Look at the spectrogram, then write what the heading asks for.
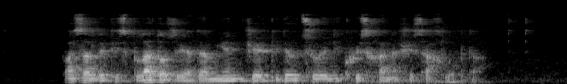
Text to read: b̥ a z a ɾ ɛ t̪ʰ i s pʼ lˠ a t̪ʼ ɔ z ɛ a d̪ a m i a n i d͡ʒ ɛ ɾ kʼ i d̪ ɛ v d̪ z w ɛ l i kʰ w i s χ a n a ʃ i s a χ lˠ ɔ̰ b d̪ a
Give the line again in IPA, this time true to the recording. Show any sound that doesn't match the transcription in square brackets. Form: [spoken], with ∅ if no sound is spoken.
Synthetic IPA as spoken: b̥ a z a [l] ɛ t̪ʰ i s pʼ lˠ a t̪ʼ ɔ z ɛ a d̪ a m i a n i d͡ʒ ɛ ɾ kʼ i d̪ ɛ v d̪ z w ɛ l i kʰ w i s χ a n a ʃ i s a χ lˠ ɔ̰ b d̪ a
